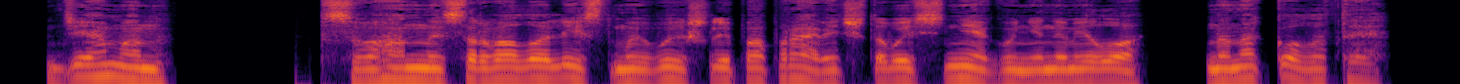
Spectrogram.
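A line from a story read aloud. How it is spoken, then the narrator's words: Lost, dazed voice. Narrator (Russian): Потерянным голосом заговорил Шон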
